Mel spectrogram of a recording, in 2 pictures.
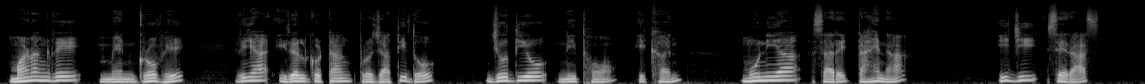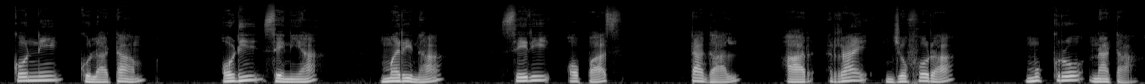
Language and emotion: Santali, neutral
